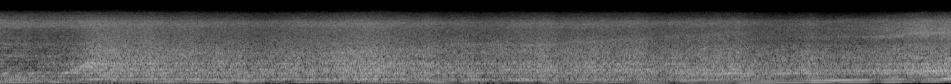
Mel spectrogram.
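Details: Nissan R33: engine revving up and down with a rough, uneven note stuttering as it climbs; misfire caused by wrong NGK PFRG5-11 platinum plugs, fixed by fitting NGK Iridium IX BKR6EIX-11.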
